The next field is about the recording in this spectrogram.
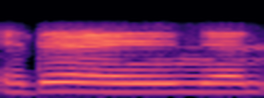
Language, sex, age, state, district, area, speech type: Malayalam, female, 18-30, Kerala, Kasaragod, rural, conversation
